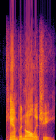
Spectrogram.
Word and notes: campanology: American English

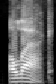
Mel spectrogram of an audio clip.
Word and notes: alack: American English

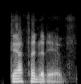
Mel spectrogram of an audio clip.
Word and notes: definitive: American English

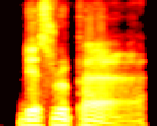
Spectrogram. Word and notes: disrepair: British English

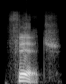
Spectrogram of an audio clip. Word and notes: fitch: American English

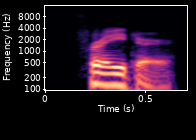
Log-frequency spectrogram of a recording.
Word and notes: freighter: American English

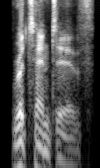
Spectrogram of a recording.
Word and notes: retentive: British English

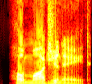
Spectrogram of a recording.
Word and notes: homogenate: American English

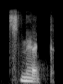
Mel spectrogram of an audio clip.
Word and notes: sneck: Indian

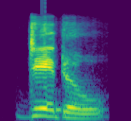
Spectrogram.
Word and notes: dado: Indian

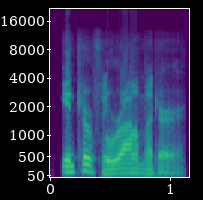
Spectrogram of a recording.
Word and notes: interferometer: American English

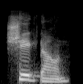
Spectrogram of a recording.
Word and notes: shakedown: Indian

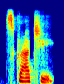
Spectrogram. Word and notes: scratchy: Indian

